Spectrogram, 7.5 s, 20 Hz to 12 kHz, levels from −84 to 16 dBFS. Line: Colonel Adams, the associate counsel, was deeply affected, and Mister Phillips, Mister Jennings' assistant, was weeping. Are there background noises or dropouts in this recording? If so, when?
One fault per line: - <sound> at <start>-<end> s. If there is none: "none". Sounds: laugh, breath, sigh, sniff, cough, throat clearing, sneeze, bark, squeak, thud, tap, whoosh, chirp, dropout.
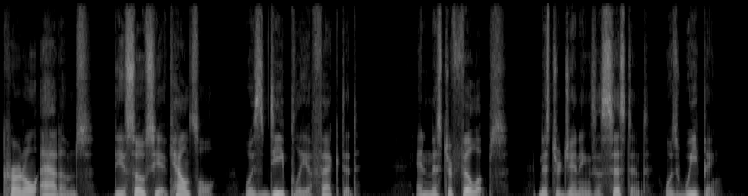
none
